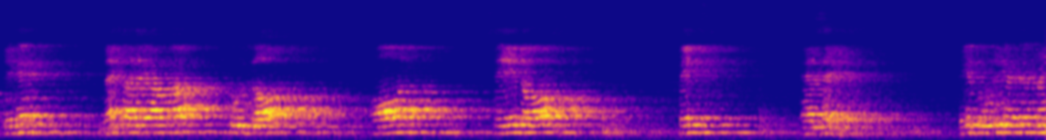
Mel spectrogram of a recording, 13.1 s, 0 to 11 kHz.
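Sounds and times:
man chanting: 0.0 - 7.8, 8.4 - 9.3, 10.0 - 10.8, 12.0 - 13.0.

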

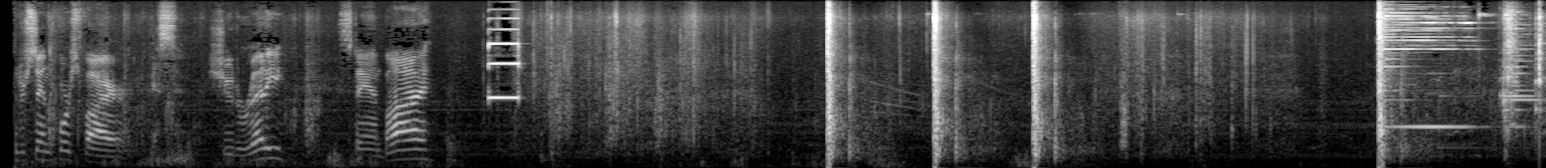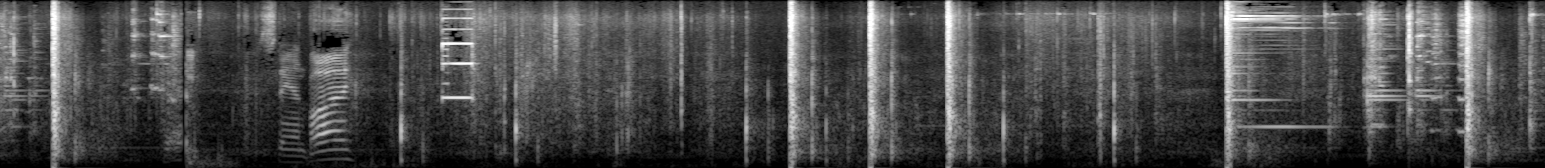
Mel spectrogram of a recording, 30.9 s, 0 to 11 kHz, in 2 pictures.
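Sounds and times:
shot timer beep: 4.9 - 5.3, 19.9 - 20.2
feet scuffing on gravel: 5.3 - 7.8, 11.0 - 12.7, 19.4 - 22.8, 25.5 - 27.2
shuffling and rustling: 5.3 - 8.1, 10.9 - 13.4, 19.0 - 22.9, 25.5 - 27.3
pistol shots: 8.2 - 8.7, 9.3 - 10.8, 13.8 - 14.1, 16.0 - 16.5, 23.3 - 25.5, 27.7 - 28.3, 30.0 - 30.7
steel target ringing: 13.8 - 17.2, 27.7 - 30.9.

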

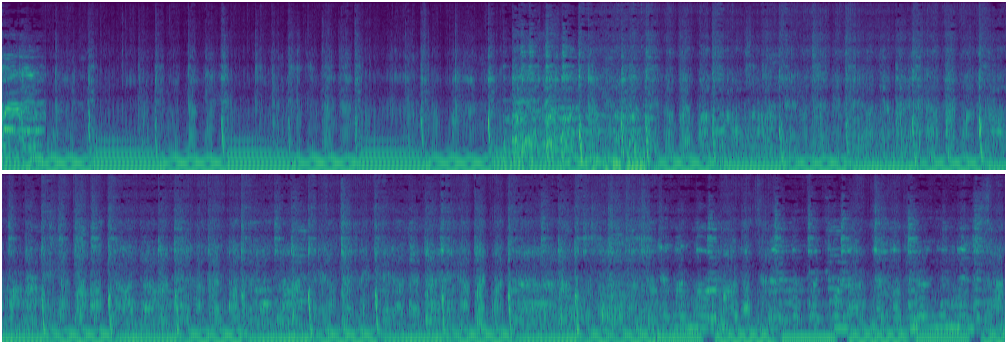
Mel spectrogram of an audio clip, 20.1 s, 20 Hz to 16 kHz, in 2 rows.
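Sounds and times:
electronic music with deep bass: 0.0 - 20.0.

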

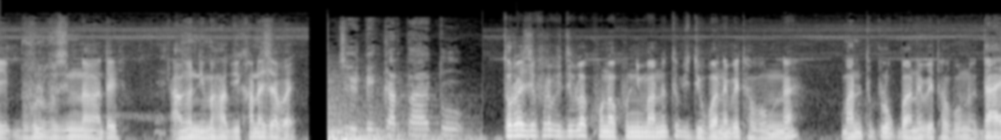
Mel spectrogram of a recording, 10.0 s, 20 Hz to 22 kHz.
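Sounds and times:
crickets droning: 0.0 - 3.1, 3.7 - 10.0
man talking: 0.0 - 10.0.

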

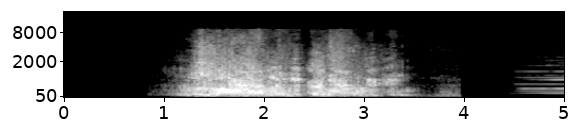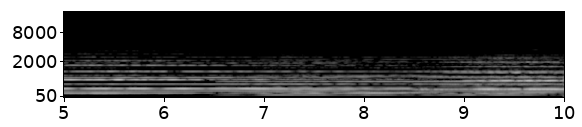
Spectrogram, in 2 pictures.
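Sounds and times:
lion roar: 0.9 - 4.0.

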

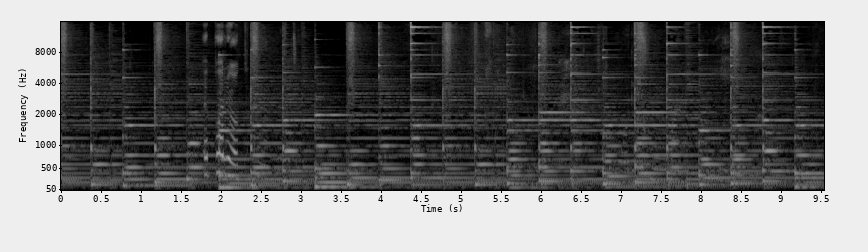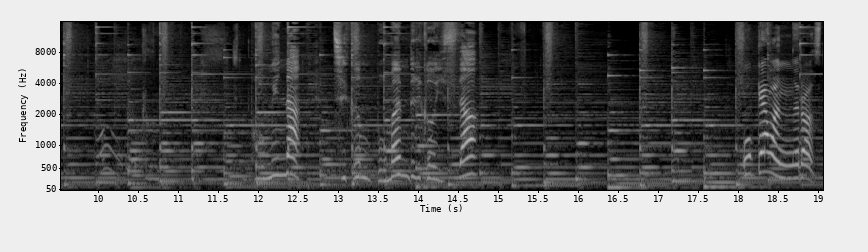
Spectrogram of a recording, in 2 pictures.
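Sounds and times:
children's background music: 0.0 - 19.0
child's voice: 1.7 - 2.5, 10.0 - 14.8, 18.0 - 19.0.

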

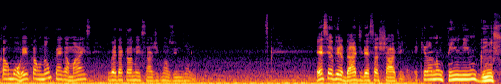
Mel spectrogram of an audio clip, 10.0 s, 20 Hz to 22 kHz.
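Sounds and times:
car cabin rumble: 0.0 - 10.0
brief click: 5.3 - 5.6.

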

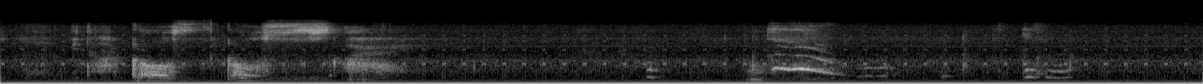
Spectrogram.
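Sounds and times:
low buzzing hum: 0.0 - 12.0
toddler babbling: 7.5 - 9.0, 10.2 - 10.8
toddler squealing: 7.6 - 9.0.

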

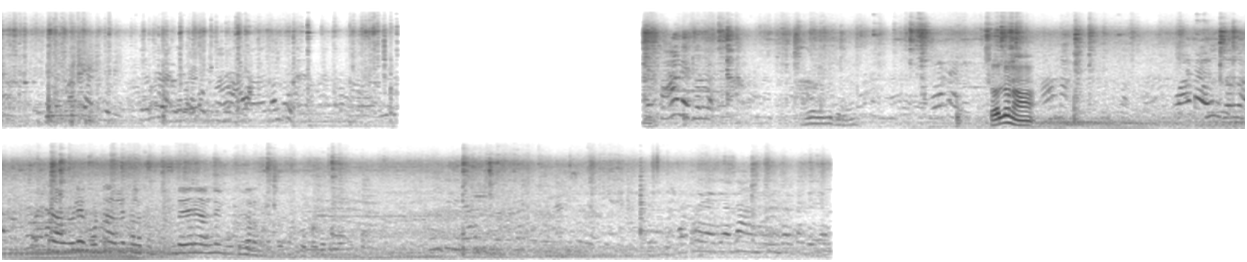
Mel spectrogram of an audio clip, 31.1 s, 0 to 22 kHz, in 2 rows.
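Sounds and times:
raking debris on earth: 0.0 - 5.0, 8.1 - 25.9
women's voices: 23.8 - 25.9.

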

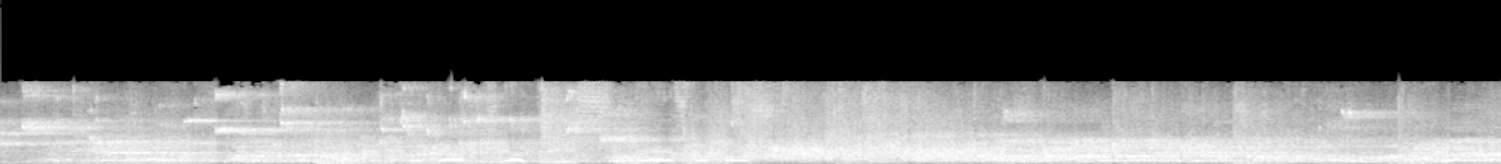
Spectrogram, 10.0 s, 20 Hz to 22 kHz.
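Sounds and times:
sneakers squeaking on wooden floor: 0.0 - 5.0.

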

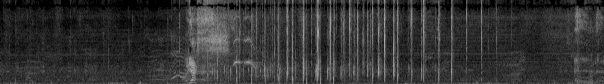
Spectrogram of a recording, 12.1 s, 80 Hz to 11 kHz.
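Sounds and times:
people clapping: 4.1 - 10.3.

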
